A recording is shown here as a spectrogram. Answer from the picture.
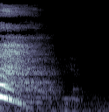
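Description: A woman sighs once: a breathy exhale that falls in pitch and dies away within about the first second.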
